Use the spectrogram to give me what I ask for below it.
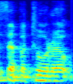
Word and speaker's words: Sepultura: who got me into Sepultura was Brazilian himself. Yeah, of course. So I pronounce it that way. the real way, yeah, Sepultura. Yeah, they're just awesome, dude.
